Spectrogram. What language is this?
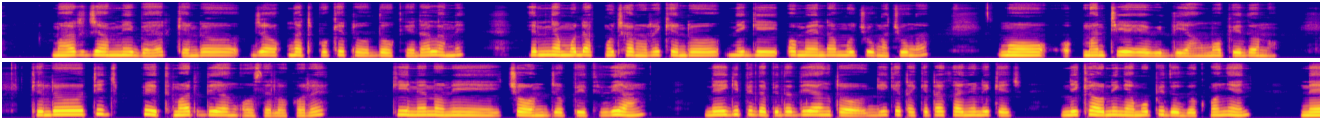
Luo (Kenya and Tanzania)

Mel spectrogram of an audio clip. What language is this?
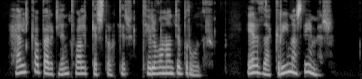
Icelandic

